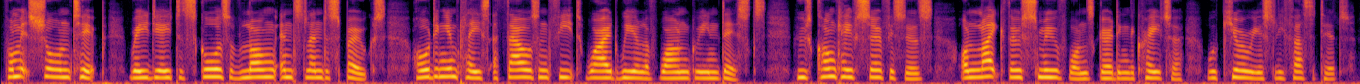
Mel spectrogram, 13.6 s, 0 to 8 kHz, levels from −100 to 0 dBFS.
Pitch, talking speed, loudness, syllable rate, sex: 235 Hz, 160 wpm, -17 LUFS, 4.9 syllables/s, female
